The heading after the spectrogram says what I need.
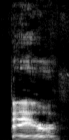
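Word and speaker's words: Bexar: i recently got this bear it's pronounced bear like the animal by the way it's spelled with an x b-e-x-a-r but it's pronounced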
